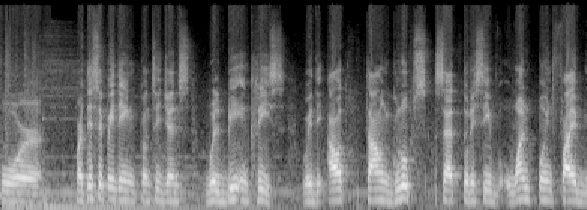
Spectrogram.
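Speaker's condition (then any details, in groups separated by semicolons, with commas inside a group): No condition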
